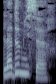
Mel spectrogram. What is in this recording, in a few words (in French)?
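"La demi soeur", French; vocabulaire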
